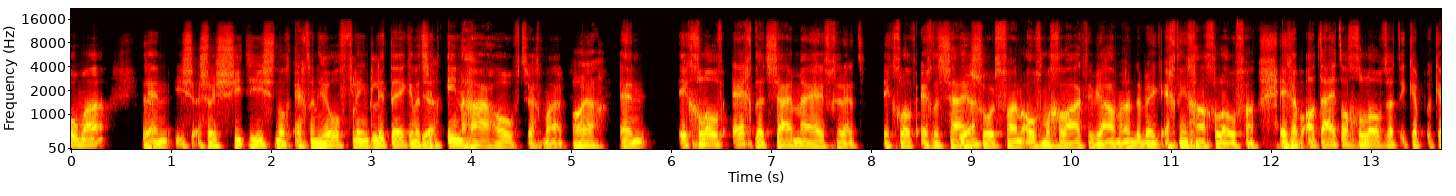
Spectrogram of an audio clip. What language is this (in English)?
Dutch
